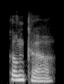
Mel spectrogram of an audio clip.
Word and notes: concur: Indian

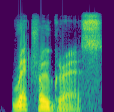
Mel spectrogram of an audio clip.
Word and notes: retrogress: British English

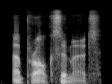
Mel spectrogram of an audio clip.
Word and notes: approximate: British English

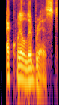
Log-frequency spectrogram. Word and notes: equilibrist: American English

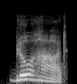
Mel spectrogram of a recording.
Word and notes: blowhard: Indian

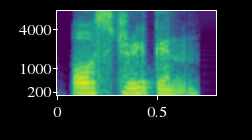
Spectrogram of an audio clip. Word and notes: awestricken: Indian

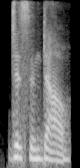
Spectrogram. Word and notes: disendow: Indian

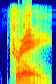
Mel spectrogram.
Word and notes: drey: American English

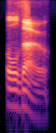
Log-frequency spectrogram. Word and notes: although: British English

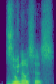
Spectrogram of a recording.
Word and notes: zoonosis: American English

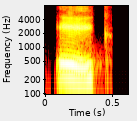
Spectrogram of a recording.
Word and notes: ache: Indian

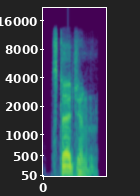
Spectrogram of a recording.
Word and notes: sturgeon: British English

